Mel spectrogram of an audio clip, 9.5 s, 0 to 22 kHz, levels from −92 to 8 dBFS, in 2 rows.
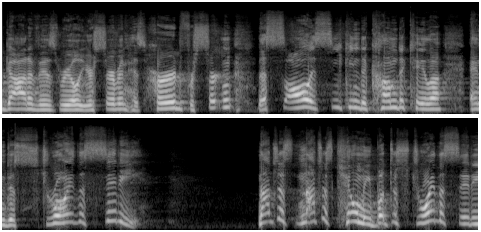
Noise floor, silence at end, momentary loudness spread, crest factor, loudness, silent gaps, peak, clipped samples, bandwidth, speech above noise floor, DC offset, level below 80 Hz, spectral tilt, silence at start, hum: -75 dBFS; 0 s; 12 LU; 18 dB; -21 LUFS; none; -2 dBFS; under 0.1%; 14 kHz; 55 dB; under 0.1%; -72 dBFS; -5 dB/octave; 0 s; none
